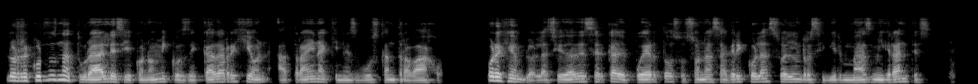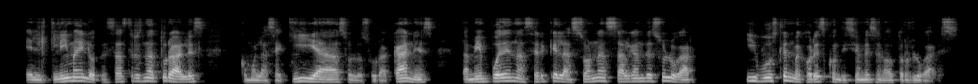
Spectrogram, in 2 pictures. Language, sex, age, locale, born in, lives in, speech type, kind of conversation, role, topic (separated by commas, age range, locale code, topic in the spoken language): Spanish, male, 35-39, es-MX, Mexico, Spain, read, expert-assistant, expert, ¿Cómo puede el aprendizaje de la geografía ayudar a comprender el mundo?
